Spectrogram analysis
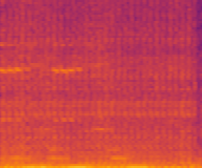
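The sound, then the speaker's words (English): Automatic gunfire aimed over people's heads, a loud, dense rattling clatter that runs without a break for the whole stretch. “I just hope they're intending to take us alive, because firing over their heads isn't doing us much good.”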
